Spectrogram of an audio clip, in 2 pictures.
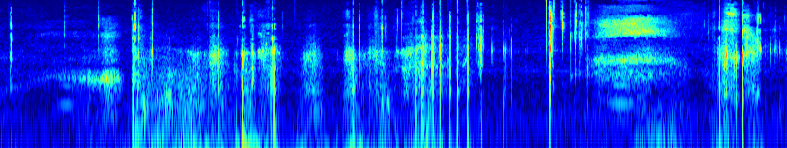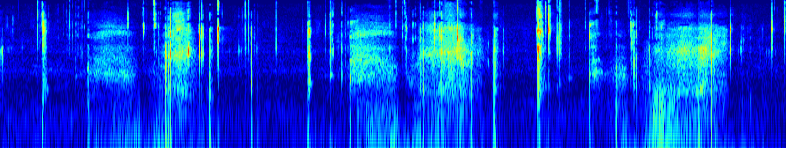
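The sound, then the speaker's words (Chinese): Crunchy bites and chewing on food: many crisp crunches in irregular bursts, with short pauses between them and no talk. “好想吃一口呢，可以吗？要不说话啊，那我就吃了。”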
